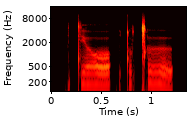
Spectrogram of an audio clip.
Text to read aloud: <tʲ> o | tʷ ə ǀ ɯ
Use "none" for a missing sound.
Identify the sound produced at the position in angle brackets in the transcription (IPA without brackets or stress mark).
tʲ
